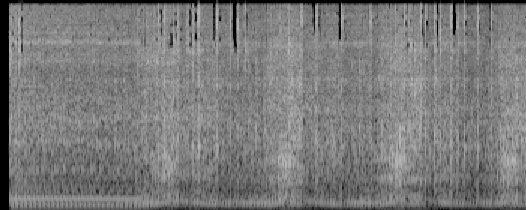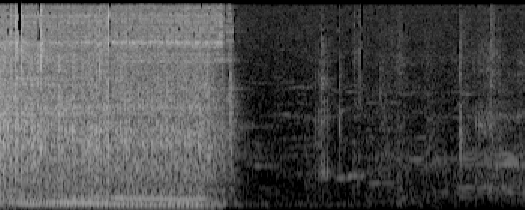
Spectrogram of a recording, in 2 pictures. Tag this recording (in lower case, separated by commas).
vehicle, engine, accelerating, medium engine (mid frequency), music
